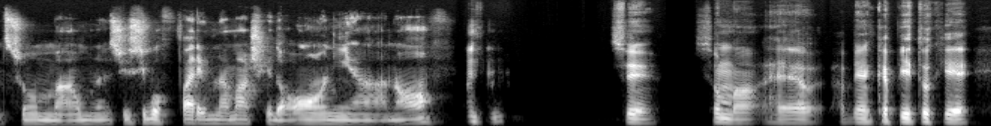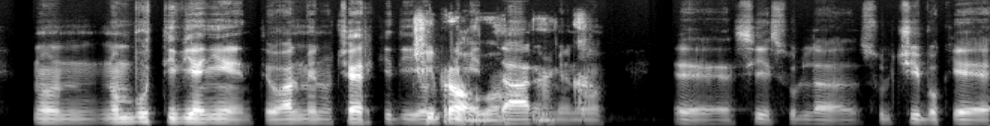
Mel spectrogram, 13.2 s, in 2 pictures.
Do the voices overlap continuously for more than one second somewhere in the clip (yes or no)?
yes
